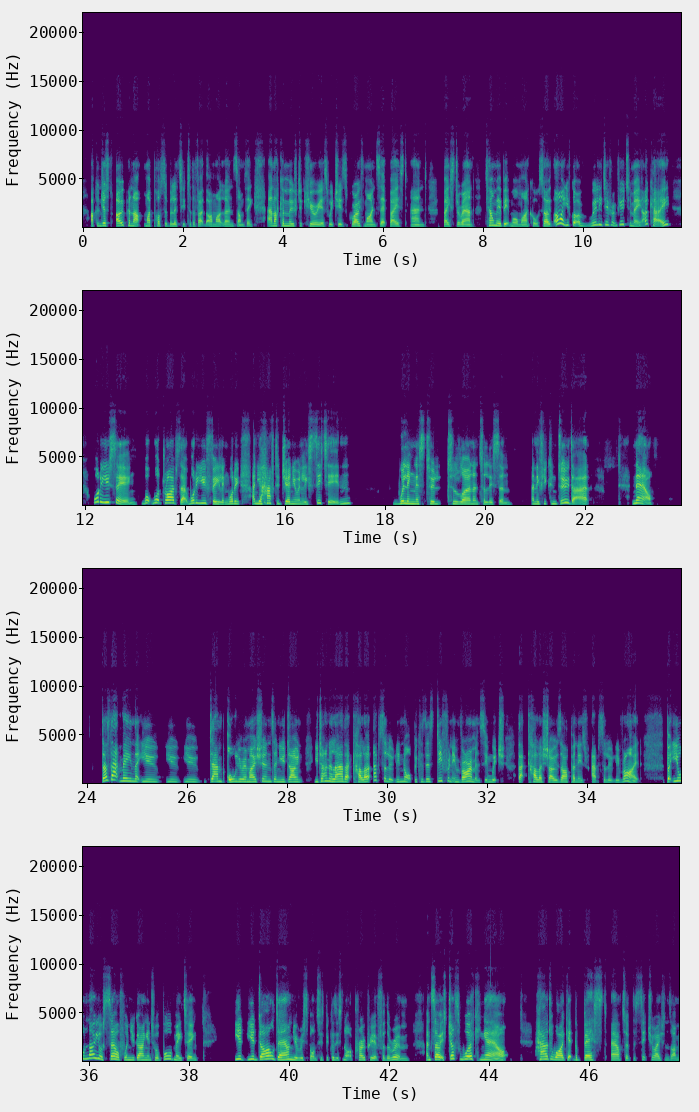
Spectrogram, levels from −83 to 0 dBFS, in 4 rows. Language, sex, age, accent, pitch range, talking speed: English, female, 40-59, British, 190-255 Hz, 200 wpm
